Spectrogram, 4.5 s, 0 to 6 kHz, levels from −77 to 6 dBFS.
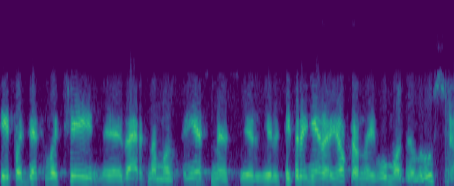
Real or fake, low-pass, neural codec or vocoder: fake; 5.4 kHz; vocoder, 44.1 kHz, 80 mel bands, Vocos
